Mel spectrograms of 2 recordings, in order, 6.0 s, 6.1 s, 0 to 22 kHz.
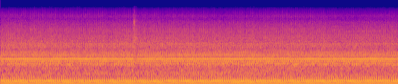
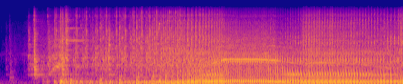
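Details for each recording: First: Honda EB3800X generator, GX240 8 hp engine, after carburetor replacement; the governor had been sticking and high-revving, and the idle was slowed to about 125 volts: steady, even hum with no hunting or misses. Normal governed idle. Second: Honda EB3800X generator with GX240 8 hp engine that won't start or stay running; catches but speed sags and hunts, barely holding on choke; faulty carburetor, later replaced.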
